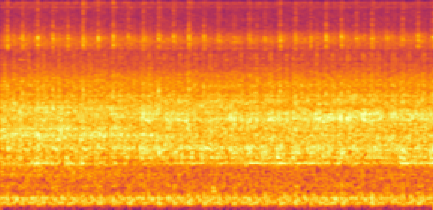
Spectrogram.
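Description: Stationary diesel engine of a well-drilling rig running steadily, with an even rhythmic beat.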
